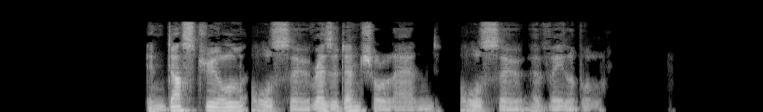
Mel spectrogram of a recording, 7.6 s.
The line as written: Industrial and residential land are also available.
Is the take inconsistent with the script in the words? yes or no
yes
